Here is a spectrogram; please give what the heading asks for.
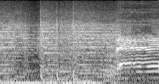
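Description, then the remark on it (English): A goat bleat sound effect, loud: one drawn-out quavering cry that wavers in pitch and rises toward the end, with nothing else heard alongside it. “And now, let's go back to Brian Hayes with the live goat tracker.”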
